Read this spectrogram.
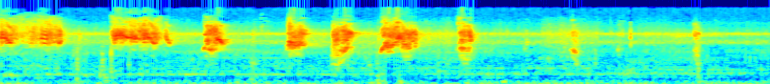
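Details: Monkeys Libby and baby Leo: sharp, high squealing cries come in a run of about seven bursts, each under half a second, then fade to softer scattered squeaks, with a faint low hum underneath.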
